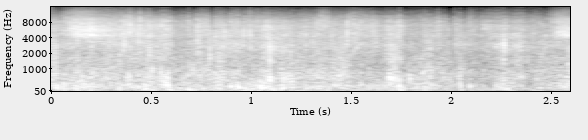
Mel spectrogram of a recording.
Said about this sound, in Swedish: Ja, pulsar genom snön.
